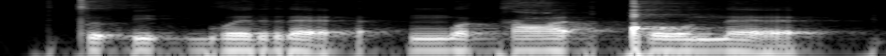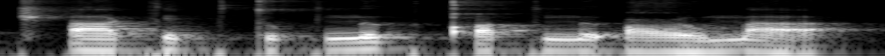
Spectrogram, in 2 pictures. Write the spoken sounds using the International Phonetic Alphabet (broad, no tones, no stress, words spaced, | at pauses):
tɯʔiʔɡʷerɛʔ | ŋʷakʕɛʔǃonɛ | t͡ʃʼakɾik tuknɯkqʼok nɯʔʕuma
